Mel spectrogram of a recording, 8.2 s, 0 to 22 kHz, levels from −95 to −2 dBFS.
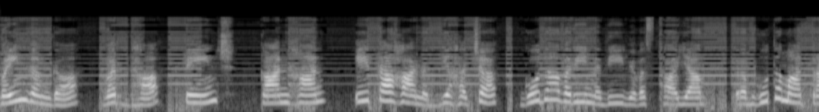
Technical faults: computer activity noise; HE-AAC compression

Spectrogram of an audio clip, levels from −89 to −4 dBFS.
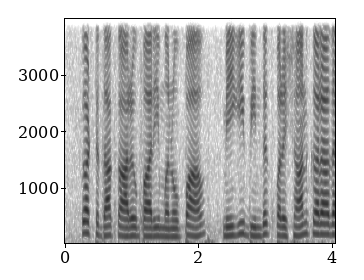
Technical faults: comfort noise in place of the background; sound dropped by the voice detector; sound chopped by the voice detector

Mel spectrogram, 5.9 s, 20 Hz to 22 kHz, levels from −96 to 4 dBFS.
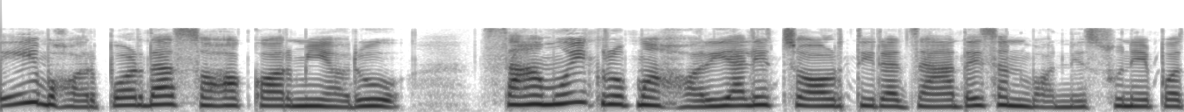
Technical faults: none

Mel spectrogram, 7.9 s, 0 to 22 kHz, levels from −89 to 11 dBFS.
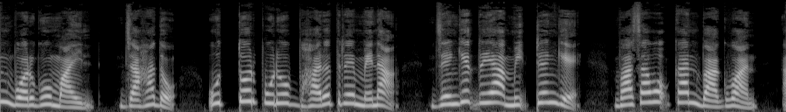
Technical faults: generation loss

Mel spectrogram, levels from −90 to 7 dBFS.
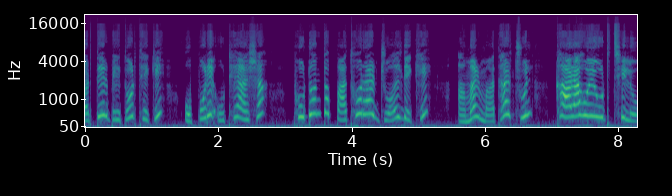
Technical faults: Opus compression

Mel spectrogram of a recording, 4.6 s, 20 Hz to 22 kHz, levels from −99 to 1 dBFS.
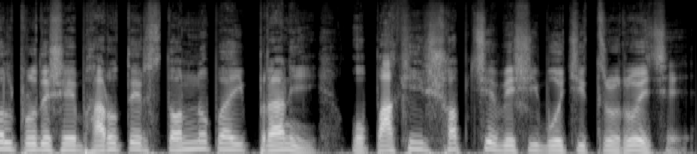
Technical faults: none

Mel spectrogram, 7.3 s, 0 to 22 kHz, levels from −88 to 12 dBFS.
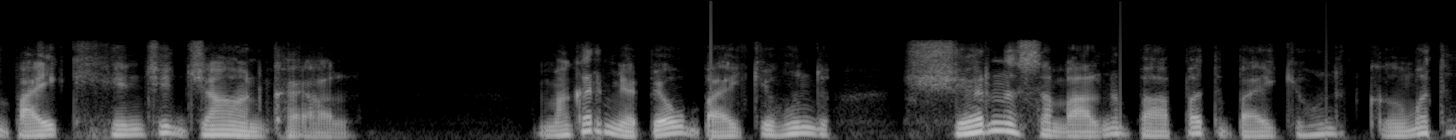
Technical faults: periodic USB or driver dropouts

